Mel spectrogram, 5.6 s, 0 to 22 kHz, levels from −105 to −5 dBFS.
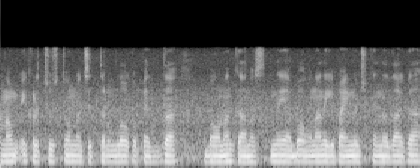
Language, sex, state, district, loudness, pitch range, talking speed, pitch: Telugu, male, Andhra Pradesh, Visakhapatnam, -17 LUFS, 105-110 Hz, 160 wpm, 105 Hz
